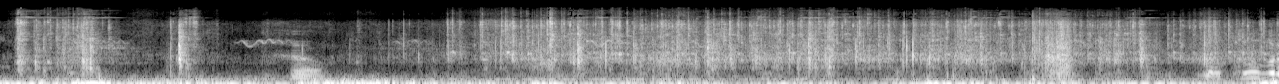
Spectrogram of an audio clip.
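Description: A child's small bicycle being pushed over stony dirt ground, clicking and rattling in a quick, irregular run of ticks.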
